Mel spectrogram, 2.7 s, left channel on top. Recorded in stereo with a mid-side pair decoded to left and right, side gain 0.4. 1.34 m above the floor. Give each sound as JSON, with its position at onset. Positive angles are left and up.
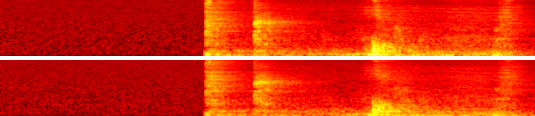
{"t": 1.0, "sound": "footsteps", "azimuth_deg": 55, "distance_m": 4.5}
